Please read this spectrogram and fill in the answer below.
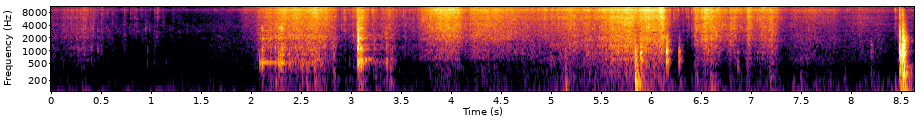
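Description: Rustling of a cloth tote bag and plastic wrapping as things are taken out and handled, starting about two seconds in. A couple of sharp knocks come around three seconds in and again near six seconds.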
